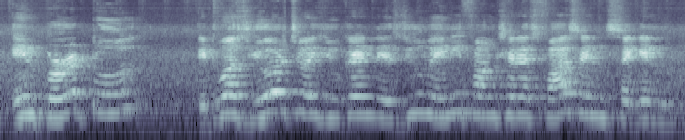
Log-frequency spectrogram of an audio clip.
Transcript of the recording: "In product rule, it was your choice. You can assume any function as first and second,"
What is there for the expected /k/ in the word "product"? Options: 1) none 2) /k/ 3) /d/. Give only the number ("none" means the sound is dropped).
1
